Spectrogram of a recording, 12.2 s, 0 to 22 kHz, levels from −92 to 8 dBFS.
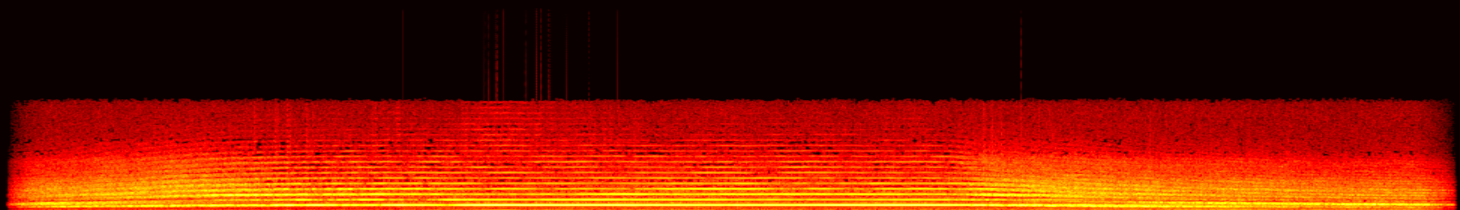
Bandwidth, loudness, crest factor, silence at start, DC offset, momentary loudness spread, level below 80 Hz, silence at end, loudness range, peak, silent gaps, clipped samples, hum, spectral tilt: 8.8 kHz; -8 LUFS; 8 dB; 0.15 s; under 0.1%; 11 LU; -46 dBFS; 0.1 s; 6 LU; 0 dBFS; none; under 0.1%; none; -2.5 dB/octave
